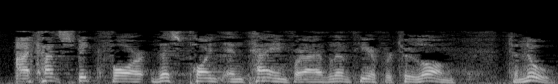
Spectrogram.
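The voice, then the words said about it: Northern Irish accent. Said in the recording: “I come, as you would understand, from my perfectly heavenly accent, not from Greenville, but from Europe. I come not only from Europe, but from the capital of Europe, Northern Ireland”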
